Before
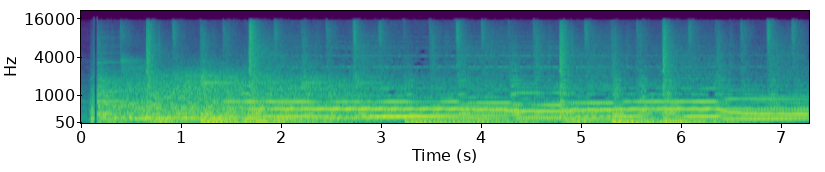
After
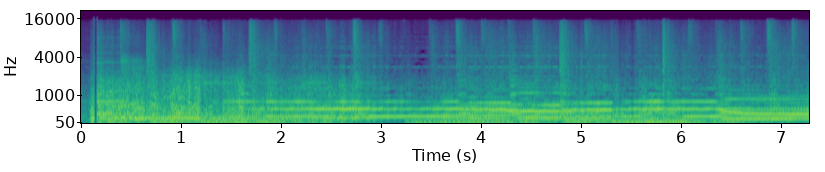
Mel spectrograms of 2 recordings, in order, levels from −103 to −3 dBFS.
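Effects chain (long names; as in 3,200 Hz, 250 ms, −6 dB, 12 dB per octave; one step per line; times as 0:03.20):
compressor whose output falls as the input rises −21 dBFS, ratio −1
level −3.5 dB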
